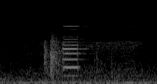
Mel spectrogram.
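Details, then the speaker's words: Alaris infusion pump during programming of a primary infusion: a single short electronic reminder beep warning that programming is incomplete and the infusion has not been started. "So it's reminding me, hey, you have something that's incomplete, so that if I get distracted, I don't forget I didn't actually start this."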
